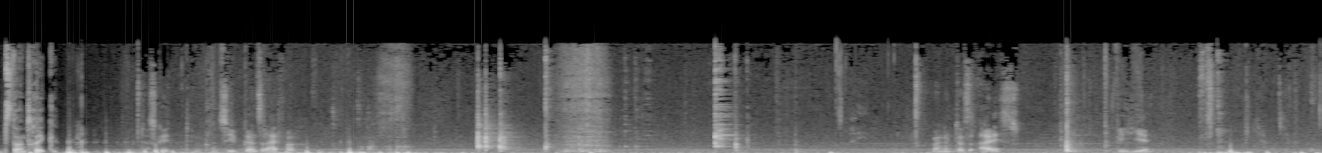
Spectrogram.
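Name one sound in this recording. Metal clinks against metal.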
